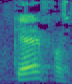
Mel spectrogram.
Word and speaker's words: Cefas: Bíblia tá cefas né então lá na língua aramaica ele pronunciava mais ou menos assim cfas porque João era pescador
